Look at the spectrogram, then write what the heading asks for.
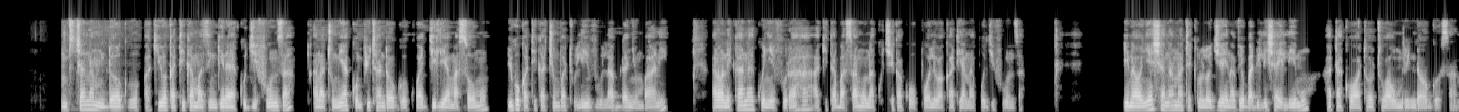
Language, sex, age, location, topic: Swahili, male, 18-24, Nairobi, education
